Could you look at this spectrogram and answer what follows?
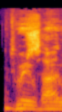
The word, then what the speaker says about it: Tucson: Tucson qui s'écrit Tucson, là, mais Tucson.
